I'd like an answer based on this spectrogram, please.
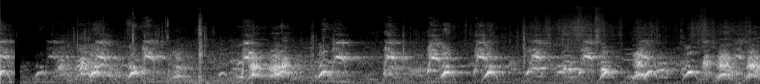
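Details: Leonberger dog recorded in September 2013, giving a run of rough, strained barks and yelps roughly every half second, with voices talking over it.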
